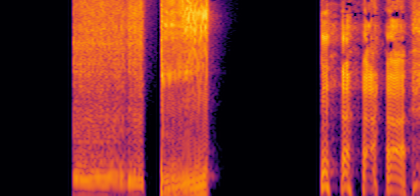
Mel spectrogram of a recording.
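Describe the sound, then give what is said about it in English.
People blow raspberries with their lips to imitate a rocket ship blasting off: two long, loud buzzing sputters, then a quick run of five short, choppy bursts after a brief pause. “and then we're going to go vertical, and we blast off like a rocket ship and go up as we make a raspberry noise.”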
